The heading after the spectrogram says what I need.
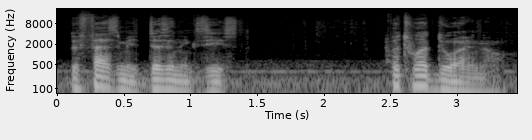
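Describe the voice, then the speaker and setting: A man voicing a calm, sarcastic police lieutenant in a video game. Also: low voice, a little slow, a little hiss or hum. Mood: dry. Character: calm, dry-witted male police lieutenant.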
